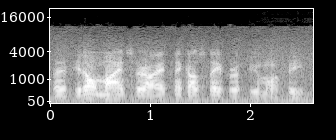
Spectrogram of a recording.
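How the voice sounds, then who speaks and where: A man's voice: mid-range voice, expressive, fast talker, a bit bright, natural voice. An American actor playing a rueful, humble young airman who talks colloquially in a 1940s military training film. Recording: faintly noisy 1940s film soundtrack.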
